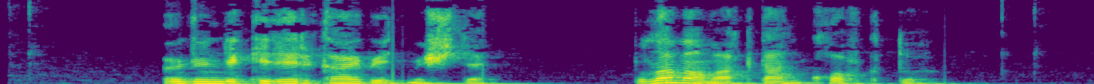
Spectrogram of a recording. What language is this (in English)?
Turkish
